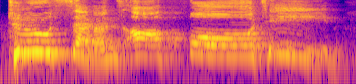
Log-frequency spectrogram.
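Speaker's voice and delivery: very slow, high, loud bellow. Acted. Headmistress bellowing the sum at the dangling boy, slow and loud. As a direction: drum the sum into him. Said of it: "Miss Trunchbull bellowed".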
